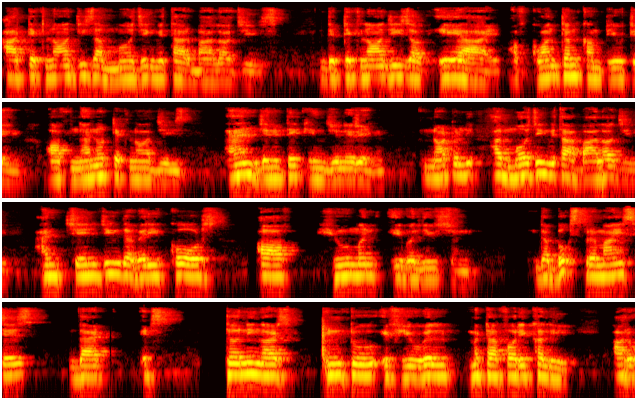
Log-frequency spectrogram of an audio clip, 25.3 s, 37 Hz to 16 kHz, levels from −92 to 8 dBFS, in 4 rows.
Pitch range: 135-165 Hz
